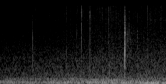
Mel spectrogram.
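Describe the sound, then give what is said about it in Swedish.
A muffled fire crackles beneath an old wooden floor, burning in the basement below, over a low, steady rumble, with a few sparse, sharp pops snapping out irregularly; no voices. “Då hörde jag ett knastrande ljud under mig.”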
